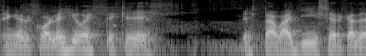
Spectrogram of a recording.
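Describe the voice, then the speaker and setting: Music in the background behind a man at medium pitch, with ordinary pitch variation and a fairly slow pace. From Venezuela, Zulia (Machiques). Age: 80s+. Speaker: retired history teacher. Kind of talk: interview. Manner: halting.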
